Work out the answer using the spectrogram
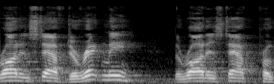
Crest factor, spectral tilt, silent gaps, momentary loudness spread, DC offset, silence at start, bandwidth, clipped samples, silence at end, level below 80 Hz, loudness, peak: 14 dB; -4.5 dB/octave; none; 8 LU; under 0.1%; 0 s; 16.5 kHz; under 0.1%; 0 s; -54 dBFS; -15 LUFS; -2 dBFS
